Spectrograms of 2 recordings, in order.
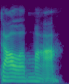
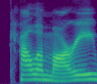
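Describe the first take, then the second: First: The word is clipped, Italian-American dialect style. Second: The word is said the standard English way. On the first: "we call it galama" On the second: "Like calamari"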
